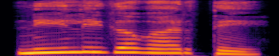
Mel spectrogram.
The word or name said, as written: ನೀಲಿಗವಾರ್ತೆ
